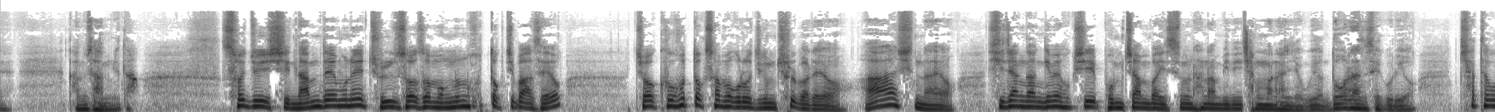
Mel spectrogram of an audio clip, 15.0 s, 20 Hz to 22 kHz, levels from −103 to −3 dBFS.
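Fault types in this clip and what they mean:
Lost packet rebuilt from error correction: a missing packet replaced by the low-bitrate copy carried in the next one, so speech never drops out but turns briefly rough and noisy. Heard at 3.39 s and from 12.42 to 12.56 s. Unlike concealment, real speech content continues.
Short concealed packet loss: about 40 ms at 12.37 to 12.44 s where no audio arrived and the decoder extended the previous sound before blending back. This gives a brief smear or wobble of invented continuation rather than a degraded copy of the actual speech.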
